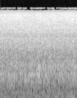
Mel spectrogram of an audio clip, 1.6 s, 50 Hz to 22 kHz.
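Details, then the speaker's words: Mamod SE3 toy steam engine, recently cleaned up and tightened, coming up to steam: a constant sharp hiss where the washer on the safety valve lets steam past, plus a slight leak around the whistle. "the the wash on the safety vals letting a bit of steam"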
